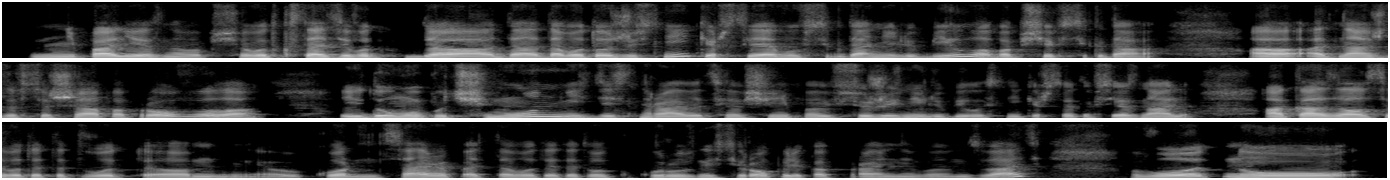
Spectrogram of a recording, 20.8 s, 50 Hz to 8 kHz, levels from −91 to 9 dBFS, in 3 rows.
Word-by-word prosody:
Не 150 Hz, +2 st, -5 dB
полезно 150 Hz, -5 st, +4 dB
вообще! 125 Hz, +3 st, -6 dB
Вот, 165 Hz, +1 st, +2 dB
кстати, 195 Hz, +2 st, +5 dB
вот 190 Hz, -1 st, +1 dB
да, 210 Hz, +3 st, +7 dB
да, 190 Hz, -1 st, +4 dB
да, 175 Hz, -1 st, +2 dB
вот 175 Hz, +1 st, +3 dB
тот 210 Hz, -1 st, +5 dB
же 190 Hz, -, -4 dB
"Сникерс", 255 Hz, -, -3 dB
я 175 Hz, +1 st, +6 dB
его 200 Hz, +1 st, +1 dB
всегда 170 Hz, -3 st, -3 dB
не 170 Hz, -2 st, -5 dB
любила, 195 Hz, -, -1 dB
вообще 140 Hz, +3 st, -3 dB
всегда. 140 Hz, -6 st, -6 dB, 0.4 s
А 160 Hz, +1 st, +6 dB
однажды 175 Hz, +1 st, -1 dB
в 165 Hz, -, -15 dB
США 165 Hz, +1 st, 0 dB
попробовала 165 Hz, -, 0 dB, 0.3 s
и 175 Hz, -, -1 dB
думаю: 205 Hz, 0 st, +4 dB
"Почему 185 Hz, +4 st, -2 dB
он 275 Hz, +1 st, +3 dB
мне 235 Hz, -5 st, +1 dB
здесь 175 Hz, +2 st, -8 dB
нравится?" 150 Hz, -2 st, -3 dB
Я -, -, -4 dB
вообще 145 Hz, +5 st, -8 dB
не 175 Hz, -, -7 dB
пойму, 150 Hz, -2 st, -6 dB
всю 155 Hz, +6 st, -3 dB
жизнь 205 Hz, -1 st, -2 dB
не 155 Hz, -, -5 dB
любила 130 Hz, -1 st, -7 dB
сникерс- 130 Hz, -1 st, -13 dB
это 135 Hz, 0 st, -7 dB
все 165 Hz, +6 st, -1 dB
знали. 145 Hz, -5 st, -4 dB, 0.3 s
А 155 Hz, -, +3 dB
оказался 190 Hz, +3 st, +3 dB
вот 165 Hz, 0 st, -2 dB
этот 165 Hz, -1 st, -6 dB
вот, 155 Hz, -1 st, -3 dB
ам, 135 Hz, -1 st, -5 dB
а, -, -, -11 dB, 0.2 s
corn 150 Hz, -3 st, -1 dB
syrup- 205 Hz, +5 st, 0 dB
это 140 Hz, +1 st, -5 dB
вот 140 Hz, +1 st, -6 dB
этот 135 Hz, -1 st, -6 dB
вот 135 Hz, 0 st, -6 dB
кукурузный 160 Hz, +1 st, -6 dB
сироп 155 Hz, -, -4 dB
или 165 Hz, -, -2 dB
как 140 Hz, -1 st, -7 dB
правильно 130 Hz, 0 st, -8 dB
его 130 Hz, 0 st, -13 dB
назвать. 140 Hz, -, -3 dB, 0.4 s
Вот, 155 Hz, -1 st, +2 dB
ну. 215 Hz, -, +3 dB
165 Hz, 190 wpm, -21 LUFS, 145-190 Hz, 0.4 s, да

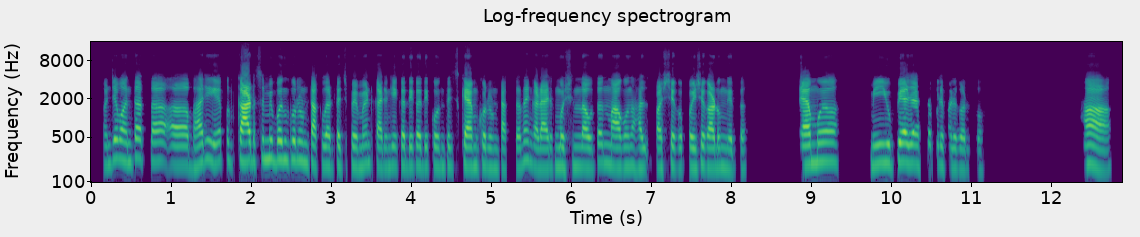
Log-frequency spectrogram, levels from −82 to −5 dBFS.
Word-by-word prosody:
म्हणजे 190 Hz, +5 st, -3 dB
म्हणतात 225 Hz, +1 st, -1 dB
अ, 185 Hz, -3 st, +1 dB
भारी 200 Hz, +4 st, -1 dB
आहे, 205 Hz, -, -1 dB
पण 220 Hz, -, -10 dB
कार्डचं 210 Hz, +1 st, +9 dB
मी 230 Hz, -, -2 dB
बंद 220 Hz, 0 st, -1 dB
करून 215 Hz, -2 st, -3 dB
टाकलं 180 Hz, -1 st, +2 dB
टच 180 Hz, +1 st, -4 dB
पेमेंट, 185 Hz, +2 st, -3 dB
कारण 170 Hz, 0 st, -1 dB
की 180 Hz, -, -3 dB
कधी-कधी 175 Hz, 0 st, -2 dB
कोणीतरी 175 Hz, 0 st, -6 dB
स्कॅम 175 Hz, -2 st, +4 dB
करून 170 Hz, -2 st, -6 dB
टाकतं, 165 Hz, +1 st, -5 dB
नाही 215 Hz, -1 st, -3 dB
का? 170 Hz, -, +2 dB
डायरेक्ट 165 Hz, +1 st, +1 dB
मशीन 175 Hz, +1 st, -5 dB
लावतं 170 Hz, +2 st, 0 dB
आणि 195 Hz, -, -5 dB
मागून 175 Hz, 0 st, +1 dB
हल 170 Hz, -1 st, -4 dB
500 170 Hz, +2 st, -1 dB, 0.2 s
पैसे 170 Hz, +1 st, -1 dB
काढून 170 Hz, 0 st, +2 dB
घेतं. 155 Hz, 0 st, -7 dB, 0.7 s
त्यामुळे 205 Hz, +3 st, +3 dB, 0.4 s
मी 185 Hz, +1 st, -2 dB
यु-पी-आय 200 Hz, +1 st, +3 dB
जास्त 190 Hz, +1 st, -1 dB
प्रिफर 180 Hz, -1 st, -7 dB
करतो. 160 Hz, -2 st, -10 dB, 1.2 s
हां. 170 Hz, -5 st, +3 dB
180 Hz, 180 wpm, -25 LUFS, 170-200 Hz, 1.2 s, कार्डचं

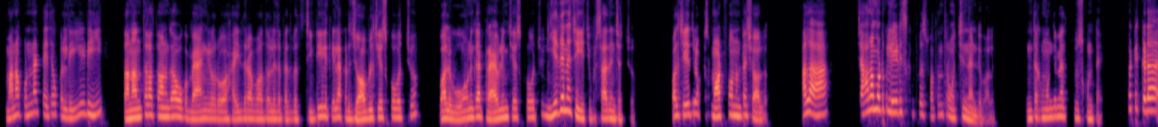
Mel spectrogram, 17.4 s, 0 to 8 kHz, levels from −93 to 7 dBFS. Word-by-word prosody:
మనకున్నట్టైతే, 200 Hz, +5 st, -1 dB
ఒక 180 Hz, -, -11 dB
లేడీ 205 Hz, +7 st, -2 dB, 0.5 s
తనంతల 155 Hz, +8 st, +5 dB
తానుగా 175 Hz, 0 st, +4 dB
ఒక 155 Hz, -, -5 dB
బాంగ్‌ళూరో, 130 Hz, 0 st, 0 dB
హైదరాబాదో, 130 Hz, 0 st, -2 dB
లేదా 130 Hz, 0 st, -2 dB
పెద్ద 120 Hz, -, -5 dB
పెద్ద 125 Hz, -, -5 dB
సిటీలకెళ్లి 160 Hz, +4 st, -1 dB
అక్కడ 140 Hz, -2 st, -5 dB
జాబ్‌లు 130 Hz, +5 st, +4 dB
చేసుకోవచ్చు. 160 Hz, +3 st, -3 dB, 0.4 s
వాళ్ళు 140 Hz, -1 st, +4 dB
ఓన్‌గా 160 Hz, +5 st, +2 dB
ట్రావెలింగ్ 135 Hz, +6 st, +3 dB
చేసుకోవచ్చు. 160 Hz, +2 st, -5 dB, 0.2 s
ఏదైనా 285 Hz, +3 st, +5 dB
చేయొచ్చు. 140 Hz, -4 st, +2 dB
ఇప్పుడు 145 Hz, +3 st, -10 dB
సాధించొచ్చు. 130 Hz, -4 st, -1 dB, 0.6 s
వాళ్ళ 180 Hz, +1 st, +1 dB
చేతిలో 210 Hz, +3 st, +1 dB
ఒక -, -, -21 dB
స్మార్ట్ 175 Hz, -1 st, +5 dB
ఫోన్ 205 Hz, -2 st, 0 dB
ఉంటే 195 Hz, +2 st, -1 dB
చాలు. -, -, -1 dB, 0.6 s
అలా 240 Hz, -4 st, +7 dB, 0.7 s
చాలా -, -, +5 dB
మట్టుకు 300 Hz, -1 st, +4 dB
లేడీస్‌కి 245 Hz, -1 st, -1 dB
ఇప్పుడు 210 Hz, -1 st, -10 dB
స్వతంత్రం 185 Hz, +1 st, -8 dB
వచ్చిందండి 135 Hz, -, -3 dB
వాళ్లు. -, -, -18 dB, 0.5 s
ఇంతకు 150 Hz, +2 st, -4 dB
ముందు 160 Hz, +2 st, -2 dB
మీద 175 Hz, -1 st, -1 dB
చూసుకుంటే. 135 Hz, -3 st, -5 dB, 0.4 s
బట్ 315 Hz, -, -4 dB
ఇక్కడ 275 Hz, -2 st, +6 dB
160 Hz, 150 wpm, -24 LUFS, 135-200 Hz, 0.7 s, అలా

